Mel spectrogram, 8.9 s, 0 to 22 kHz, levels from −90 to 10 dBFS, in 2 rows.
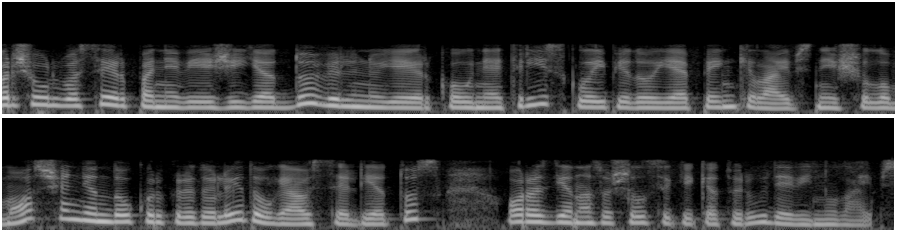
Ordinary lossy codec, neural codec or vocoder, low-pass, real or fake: AAC, 48 kbps; none; 5.4 kHz; real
